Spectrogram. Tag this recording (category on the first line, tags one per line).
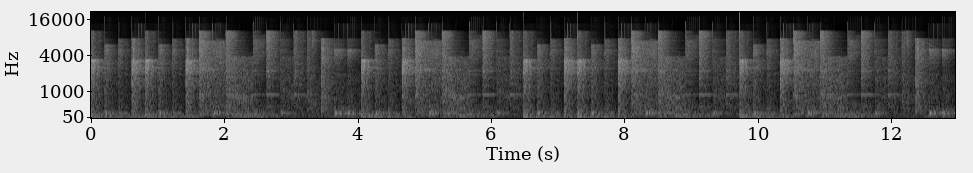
Instrument samples > Percussion
Samples
Packs
Loop
Alien
Dark
Soundtrack
Weird
Loopable
Ambient
Industrial
Underground
Drum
